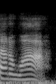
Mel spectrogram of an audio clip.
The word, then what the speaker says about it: Ottawa: Similarly, the name of the nation's capital, Ottawa, is pronounced Ottawa.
